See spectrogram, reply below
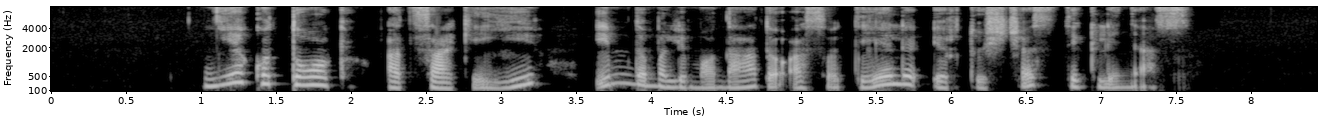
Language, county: Lithuanian, Šiauliai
